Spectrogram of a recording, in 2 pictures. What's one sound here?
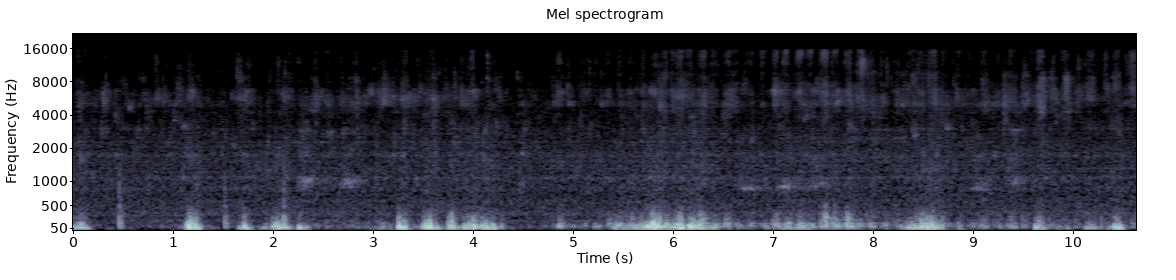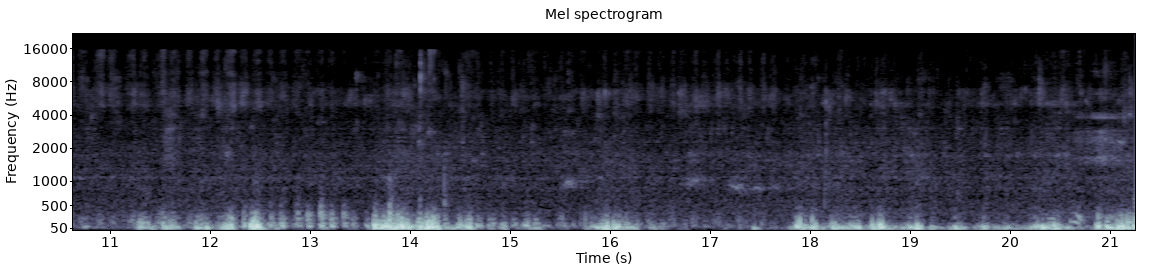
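A paintbrush dabs and scrapes against a board close by.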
